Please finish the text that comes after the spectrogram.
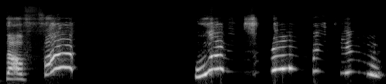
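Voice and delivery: high, incredulous shout; outraged yell. Real, not acted. Reacting to the Avengers' hypocrisy, with an incredulous shout.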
